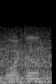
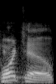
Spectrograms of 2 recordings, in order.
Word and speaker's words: Porto: Sao Martinho de Porto.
